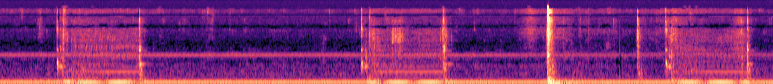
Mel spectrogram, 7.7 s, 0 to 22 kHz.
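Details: Whirlpool WRF993F refrigerator, fresh food not cold, evaporator cover removed: air damper buzzes and clicks in repeated short bursts over a steady low hum, cycling due to a bad thermistor; fix is thermistor or whole evaporator cover assembly.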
